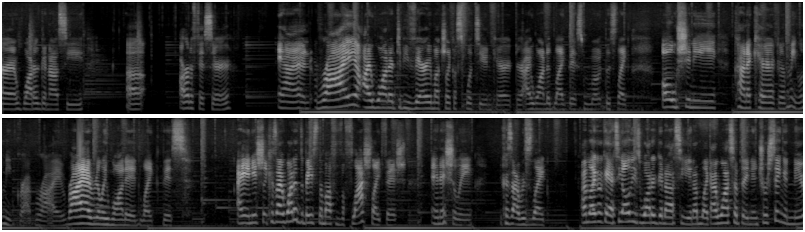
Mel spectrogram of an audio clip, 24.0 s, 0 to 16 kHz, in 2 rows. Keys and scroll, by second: 12.1 scroll up 1, 15.9 scroll up 1, 19.4-21.4 scroll down 1.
